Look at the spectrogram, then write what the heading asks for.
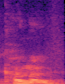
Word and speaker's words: Como: The final game I'm going to talk about is Como.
